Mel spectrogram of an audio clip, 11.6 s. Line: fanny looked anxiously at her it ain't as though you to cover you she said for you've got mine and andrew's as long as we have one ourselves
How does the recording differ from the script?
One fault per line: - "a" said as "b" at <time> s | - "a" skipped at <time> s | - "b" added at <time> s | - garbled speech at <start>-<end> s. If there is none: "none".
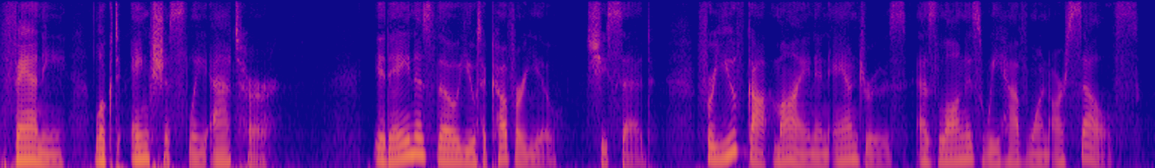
none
